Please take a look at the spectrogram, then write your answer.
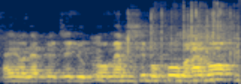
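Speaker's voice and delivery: loud, rising showman cheer; rally the crowd to clap. Acted. Calls crowd to applaud.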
